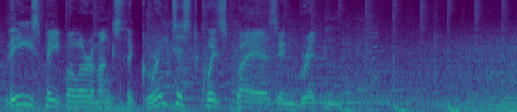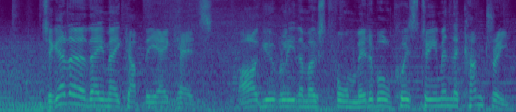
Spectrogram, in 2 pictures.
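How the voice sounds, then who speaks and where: A man's voice: fairly high pitch, lively intonation, normal speed, music in the background. A man hosting a television quiz show, reading questions and joking with contestants between laughs. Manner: jokey, laughs between lines. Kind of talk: scripted presenting and friendly banter.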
